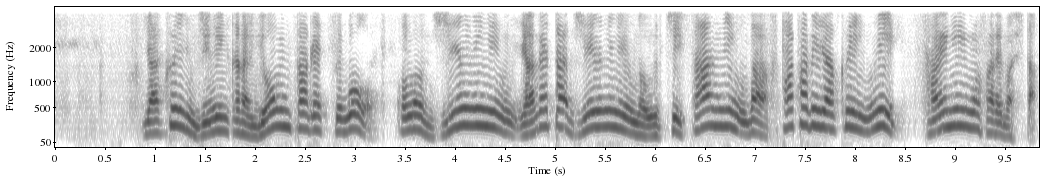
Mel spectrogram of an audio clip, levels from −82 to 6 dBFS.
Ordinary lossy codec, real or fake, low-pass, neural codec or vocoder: none; fake; 3.6 kHz; codec, 16 kHz, 1 kbps, FreqCodec, smaller model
